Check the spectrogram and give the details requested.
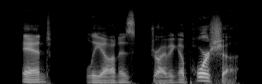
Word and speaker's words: Porsche: Atmosphere is good, exploration appears okay, combat passable, and Leon is driving a Porsche. Yes, that's actually pronounced Porsche with an E. It's German.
